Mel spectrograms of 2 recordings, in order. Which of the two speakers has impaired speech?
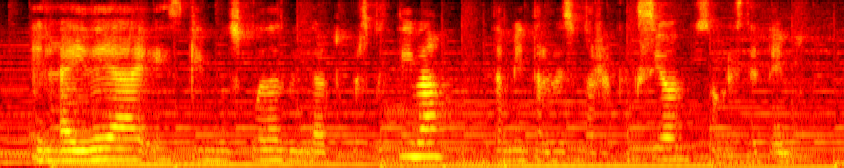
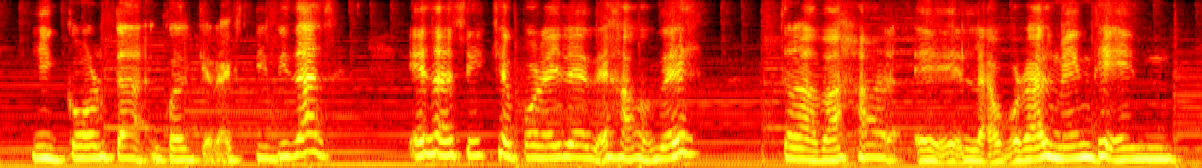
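The second: cerebral palsy from birth; from birth, lack of oxygen, affects motor, language, posture; speech and language affected.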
